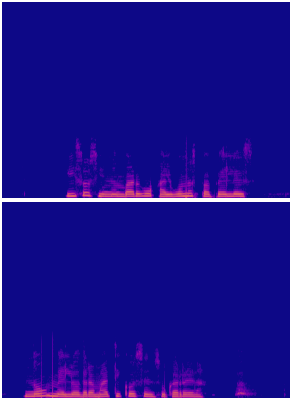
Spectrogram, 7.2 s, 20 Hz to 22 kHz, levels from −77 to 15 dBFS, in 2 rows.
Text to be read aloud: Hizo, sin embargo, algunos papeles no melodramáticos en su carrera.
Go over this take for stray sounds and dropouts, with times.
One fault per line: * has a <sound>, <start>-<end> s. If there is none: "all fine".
* has a bark, 6.5-6.8 s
